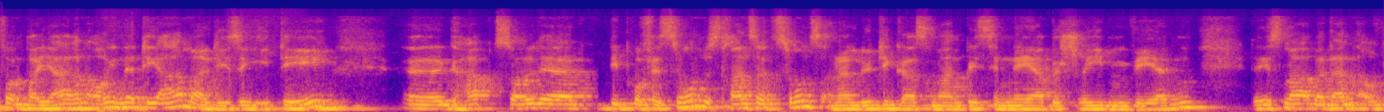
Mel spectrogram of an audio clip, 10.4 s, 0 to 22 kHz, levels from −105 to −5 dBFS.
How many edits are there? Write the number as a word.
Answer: one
